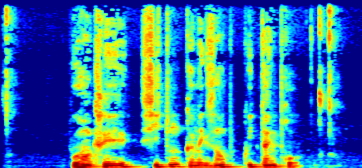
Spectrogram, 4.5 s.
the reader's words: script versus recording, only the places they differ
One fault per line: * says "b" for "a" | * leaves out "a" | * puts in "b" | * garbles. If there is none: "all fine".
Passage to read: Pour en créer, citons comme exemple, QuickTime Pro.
all fine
